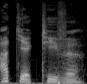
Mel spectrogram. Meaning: nominative/accusative/genitive plural of Adjektiv
- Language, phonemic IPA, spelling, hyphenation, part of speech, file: German, /ˈatjɛkˌtiːvə/, Adjektive, Ad‧jek‧ti‧ve, noun, De-Adjektive.ogg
